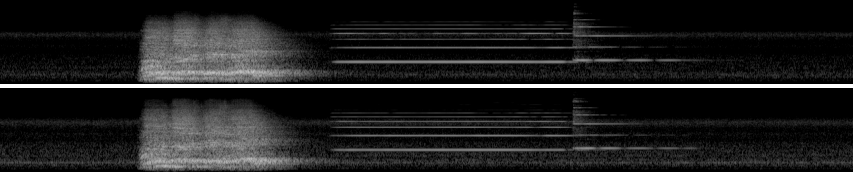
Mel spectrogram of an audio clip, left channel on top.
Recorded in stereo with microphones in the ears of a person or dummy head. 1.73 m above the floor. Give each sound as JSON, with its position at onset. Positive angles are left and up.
{"t": 1.4, "sound": "a shout", "side_deg": -65, "distance_m": 1.4}
{"t": 3.3, "sound": "a violin", "side_deg": -20, "distance_m": 1.5}
{"t": 5.7, "sound": "a clink", "side_deg": -15, "distance_m": 1.9}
